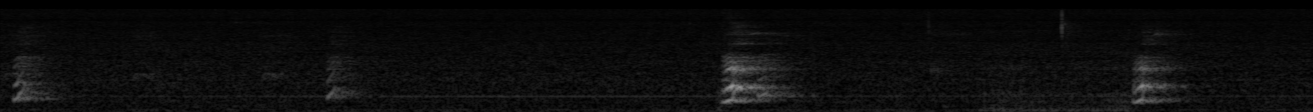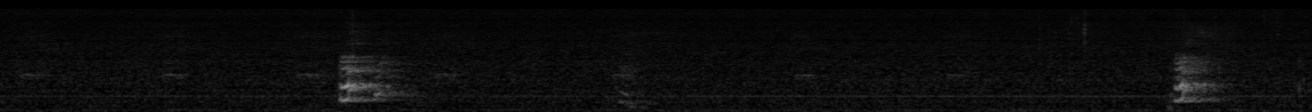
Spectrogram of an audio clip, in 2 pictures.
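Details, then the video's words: Foster husky, male, asleep and dreaming, makes short muffled whimpering yips, six brief squeaky calls spaced a few seconds apart, with a soft low breath between them in a quiet room. "Husky talking in his sleep"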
